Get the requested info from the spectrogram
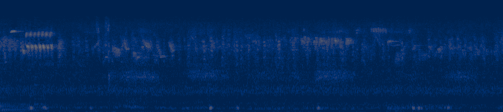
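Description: Faint outdoor ambience with birds chirping. A clear bird call just under a second in is the loudest moment, scattered high chirps follow, and a softer call repeats every second or two.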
